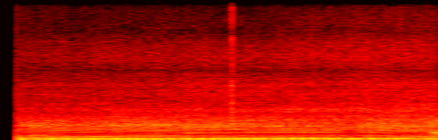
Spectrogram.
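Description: Engines of a pack of autograss race cars running steadily on the dirt start grid before the race, with a slight rise in pitch.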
